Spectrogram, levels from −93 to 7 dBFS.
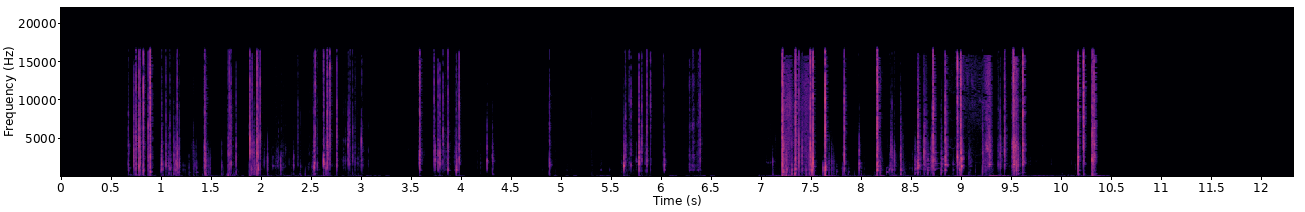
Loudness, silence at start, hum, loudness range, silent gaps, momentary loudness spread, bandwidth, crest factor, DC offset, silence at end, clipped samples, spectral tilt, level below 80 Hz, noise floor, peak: -40 LUFS; 0.7 s; none; 12 LU; 3.29-3.34 s, 4.10-4.14 s, 4.36-4.54 s, 4.60-4.79 s, 5.18-5.28 s, 5.97-6.01 s, 6.16-6.24 s, 6.54-6.97 s; 22 LU; 17 kHz; 40 dB; under 0.1%; 1.95 s; under 0.1%; 1 dB/octave; -70 dBFS; under -90 dBFS; -6 dBFS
